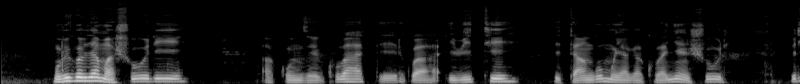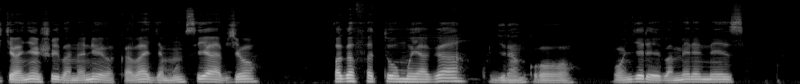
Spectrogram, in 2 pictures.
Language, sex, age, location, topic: Kinyarwanda, female, 18-24, Nyagatare, education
